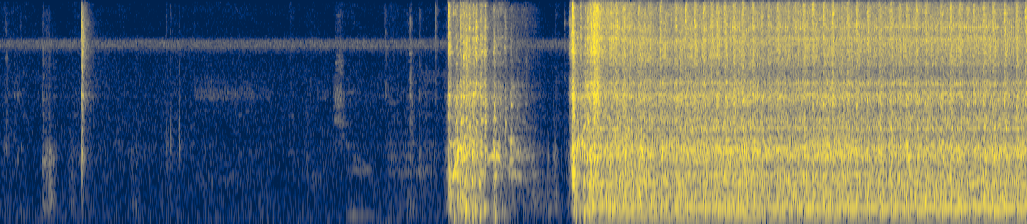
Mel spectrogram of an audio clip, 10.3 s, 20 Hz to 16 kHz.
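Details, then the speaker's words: Snapper 17 LE snowblower with a new spark plug and fresh 50:1 premium fuel in the carb bowl, primed and choked: brief start attempt, then it catches and runs steady and even; normal running. "all right boys and girls we got us a nice running snowblower now let's uh clean out that gas tank and uh continue on"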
